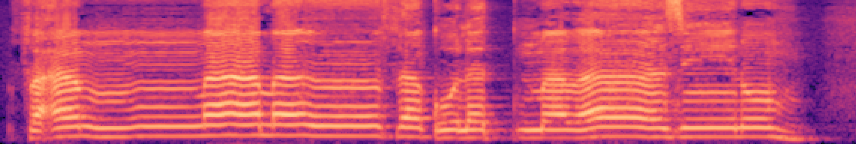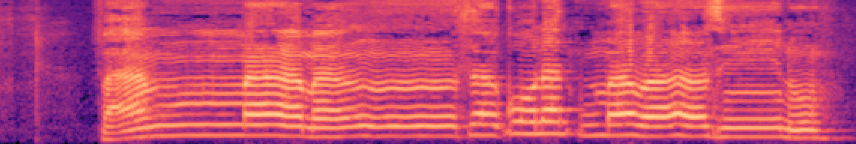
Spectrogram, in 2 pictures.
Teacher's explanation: میم پہ تشدید ہے، گنہ کر کے پڑھیں گے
